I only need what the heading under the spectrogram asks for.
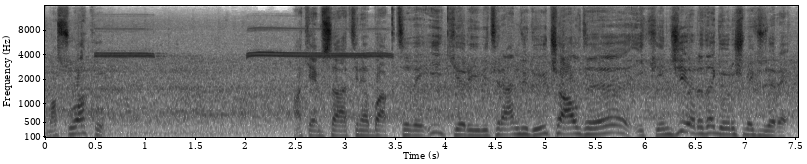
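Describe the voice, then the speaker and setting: A man's voice: a little high, moderate pace, background noise. A man doing live football play-by-play, naming players in short, clipped phrases. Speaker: football match commentator.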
